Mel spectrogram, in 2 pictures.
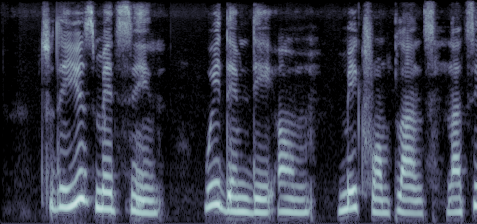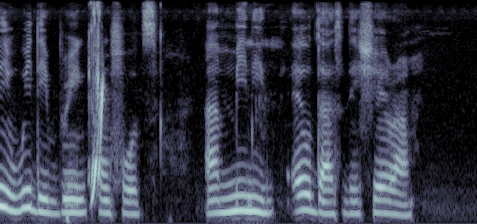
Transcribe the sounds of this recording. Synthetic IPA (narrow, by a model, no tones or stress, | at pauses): tʰudejuzmɛdsĩn | widɛ̃mdeɔmː | ekfɹɔ̃mplãntsnatĩnwidebɹĩŋkʰɔ̃mfɔt | ãnminĩnɛldasdeʃɛɹãm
